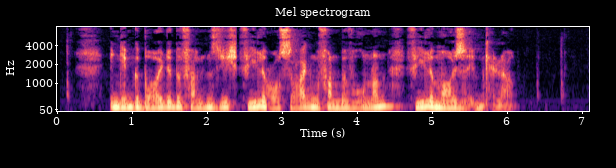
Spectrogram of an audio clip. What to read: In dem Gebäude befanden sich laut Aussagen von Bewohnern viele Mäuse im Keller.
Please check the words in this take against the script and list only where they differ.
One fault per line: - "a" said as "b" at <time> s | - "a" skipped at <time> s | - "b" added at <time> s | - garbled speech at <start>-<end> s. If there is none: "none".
- "laut" said as "viele" at 2.4 s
